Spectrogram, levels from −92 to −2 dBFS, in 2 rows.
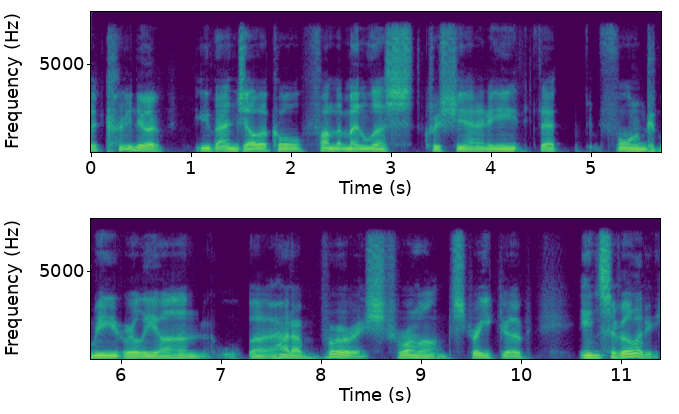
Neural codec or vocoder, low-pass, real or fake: codec, 16 kHz, 1 kbps, FunCodec, trained on Chinese and English, 50 frames a second; 7.2 kHz; fake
